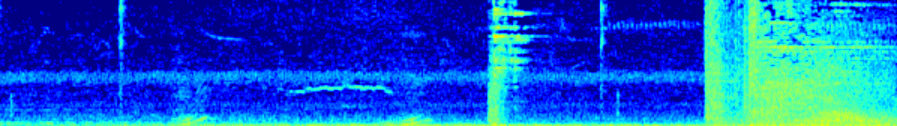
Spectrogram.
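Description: A menu clicks as options are scrolled.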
